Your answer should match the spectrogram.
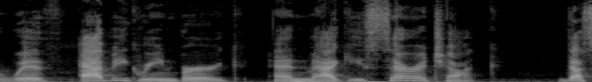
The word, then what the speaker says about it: Sarachek: we are here with Abbe Greenberg and Maggie Sarachek. That's how you pronounce it?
